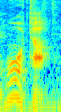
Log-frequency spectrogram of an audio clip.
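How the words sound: It is said in a British accent. "for some British accents, they might say water"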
